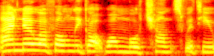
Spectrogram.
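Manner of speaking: ordinary talk, nothing marked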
